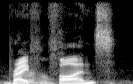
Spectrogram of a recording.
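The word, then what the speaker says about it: Ralph Fiennes: Rafe Fiennes. – Rafe. I always say Ralph. It's got an L in it. You should pronounce it.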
